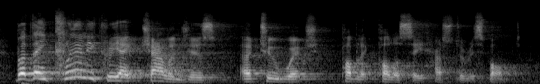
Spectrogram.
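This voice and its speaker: Moderate-paced speech from a man, audible room echo and noticeable background noise around it. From Scotland. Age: 60s. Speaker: economist speaking on pensions policy. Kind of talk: conference talk. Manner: hesitant fillers, frequent uh.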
